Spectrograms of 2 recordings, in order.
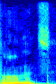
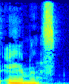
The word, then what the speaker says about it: almonds: If you look it up in the dictionary, it's not pronounced almonds. It's ammons.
